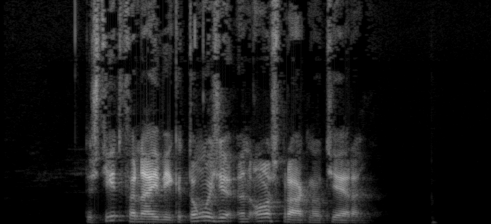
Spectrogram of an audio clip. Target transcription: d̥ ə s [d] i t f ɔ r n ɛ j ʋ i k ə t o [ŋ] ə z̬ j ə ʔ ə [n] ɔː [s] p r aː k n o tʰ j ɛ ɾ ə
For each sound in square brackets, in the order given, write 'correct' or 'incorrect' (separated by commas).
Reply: incorrect, correct, correct, correct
